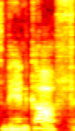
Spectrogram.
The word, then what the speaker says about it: Van Gogh: And I'm also aware of the fact that people in the UK pronounce Van Gogh as Van Gogh instead.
